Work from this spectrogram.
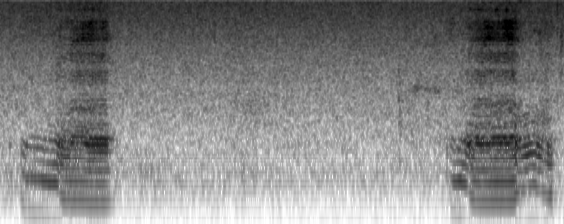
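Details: A French Bulldog sleeping on its owner's legs snores with two rough, rattling breaths spaced several seconds apart.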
